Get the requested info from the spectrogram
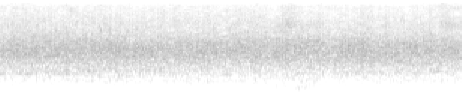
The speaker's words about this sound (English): Somebody clap your hands and praise the Lord.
